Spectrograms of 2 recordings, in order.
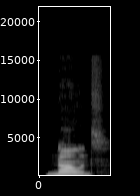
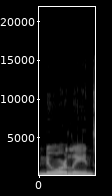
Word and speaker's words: New Orleans: Louisville or Nolens. I was down in Nolens and I said New Orleans and they're like, ooh, where's that?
